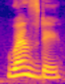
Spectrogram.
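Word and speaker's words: Wednesday: अगला वर्ड है हमारे पास वेंसडे।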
